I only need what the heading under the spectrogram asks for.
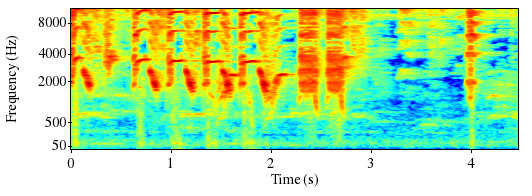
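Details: Nias hill myna lure song, used to get birds responding: rapid rising whistled notes mixed with harsh squawks for about three seconds, then quiet with one last sharp note.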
